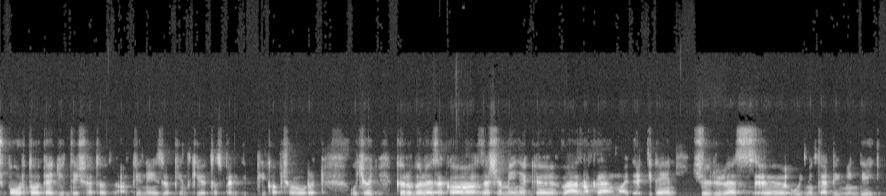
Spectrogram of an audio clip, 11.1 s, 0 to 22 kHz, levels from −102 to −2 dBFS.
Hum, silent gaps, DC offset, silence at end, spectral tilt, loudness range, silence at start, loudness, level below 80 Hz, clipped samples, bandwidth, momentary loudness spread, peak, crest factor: none; none; under 0.1%; 0.1 s; -1 dB/octave; 7 LU; 0 s; -19 LUFS; -64 dBFS; under 0.1%; 11 kHz; 11 LU; -2 dBFS; 18 dB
